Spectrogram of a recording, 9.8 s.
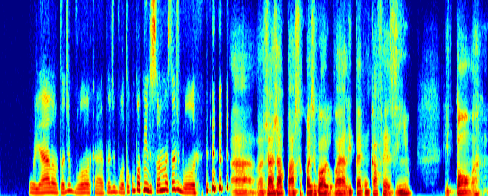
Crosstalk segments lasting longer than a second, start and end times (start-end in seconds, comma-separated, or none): none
